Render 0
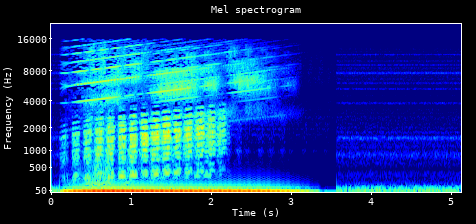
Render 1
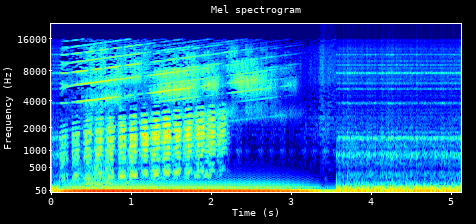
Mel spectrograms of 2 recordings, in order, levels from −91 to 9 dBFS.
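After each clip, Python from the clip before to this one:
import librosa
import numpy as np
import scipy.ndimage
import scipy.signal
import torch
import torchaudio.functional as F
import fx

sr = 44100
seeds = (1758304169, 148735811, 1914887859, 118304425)

y = fx.env_flatten(x, sr, amount_pct=50)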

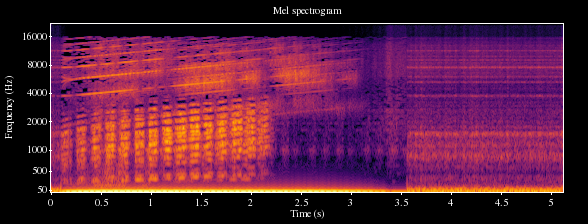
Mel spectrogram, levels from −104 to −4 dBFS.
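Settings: y = fx.peak_eq(x, sr, hz=1100.0, db=7.5, octaves=0.41)
y = y * 10.0 ** (-2.0 / 20.0)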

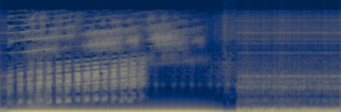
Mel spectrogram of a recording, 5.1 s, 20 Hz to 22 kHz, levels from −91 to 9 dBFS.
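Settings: y = fx.rider(x, sr, range_db=5, speed_s=2.0)
y = y * 10.0 ** (-3.0 / 20.0)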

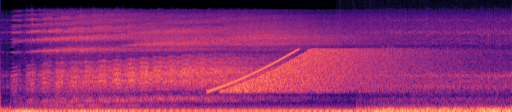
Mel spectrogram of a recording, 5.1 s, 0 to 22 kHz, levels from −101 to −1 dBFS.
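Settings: y = fx.spec_paint(x, sr, seeds[0], shape='rise', start_s=2.06, length_s=0.93, low_hz=620.0, high_hz=4300.0, level_db=-24.0)
y = fx.rev_plate(y, sr, seeds[1], rt60_s=3.8, hf_ratio=0.9, predelay_ms=115, drr_db=-3.5)
y = fx.doppler_dist(y, sr, depth_ms=0.39)
y = y * 10.0 ** (-5.5 / 20.0)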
